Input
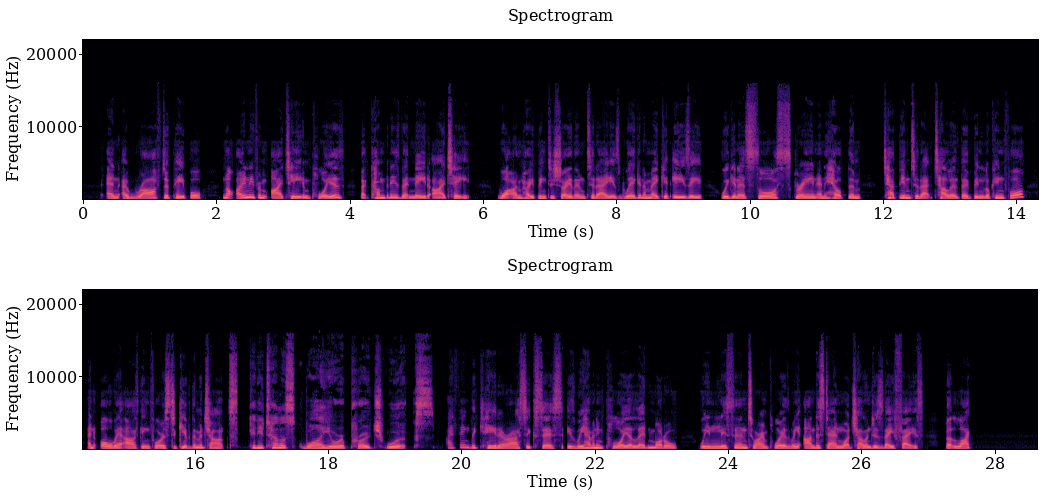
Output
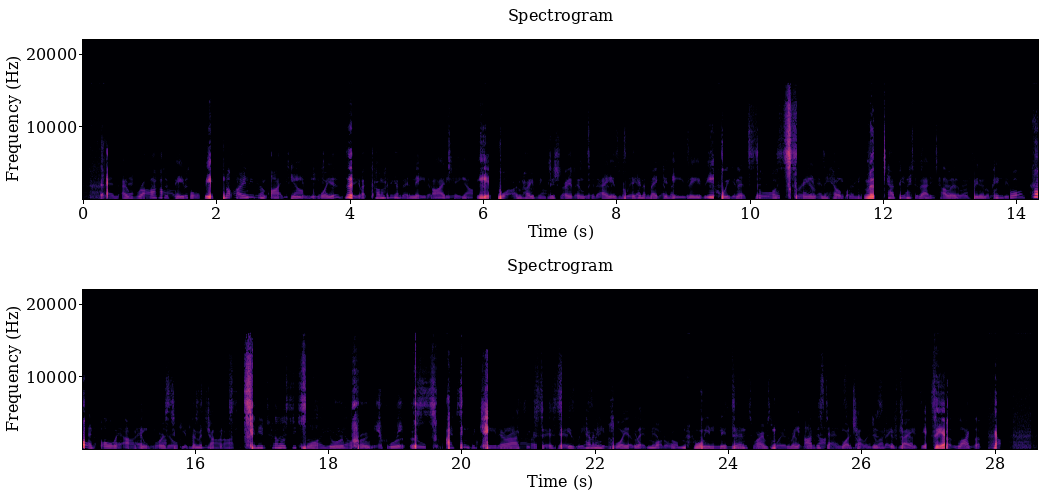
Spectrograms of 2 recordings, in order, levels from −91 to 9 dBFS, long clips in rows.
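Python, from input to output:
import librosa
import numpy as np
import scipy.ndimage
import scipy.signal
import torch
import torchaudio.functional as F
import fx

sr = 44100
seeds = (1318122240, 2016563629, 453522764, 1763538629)

y = fx.reverse_delay(x, sr, ms=278, wet_db=-10)
y = fx.gate_flip(y, sr, shuts_db=-25.0, range_db=-38)
y = fx.step_gate(y, sr, bpm=164, pattern='.xxx..xx.x.xx.', floor_db=-12.0, edge_ms=4.5)
y = y * librosa.db_to_amplitude(7.5)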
